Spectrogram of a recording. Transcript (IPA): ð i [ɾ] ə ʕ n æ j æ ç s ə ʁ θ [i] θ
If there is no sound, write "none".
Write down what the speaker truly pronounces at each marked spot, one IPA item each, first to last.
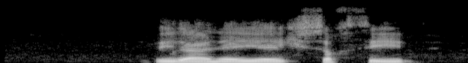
l, i

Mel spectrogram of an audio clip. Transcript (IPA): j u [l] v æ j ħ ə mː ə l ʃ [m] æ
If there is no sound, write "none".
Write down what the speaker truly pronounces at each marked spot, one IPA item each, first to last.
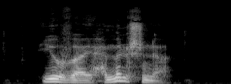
none, n

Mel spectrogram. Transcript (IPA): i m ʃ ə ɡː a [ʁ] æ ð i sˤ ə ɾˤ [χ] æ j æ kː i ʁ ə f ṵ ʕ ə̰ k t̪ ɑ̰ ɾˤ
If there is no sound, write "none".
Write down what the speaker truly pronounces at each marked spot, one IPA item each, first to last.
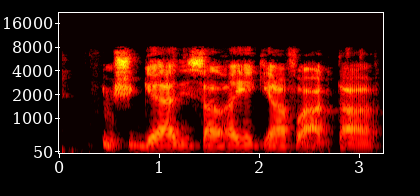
ʕ, ʁ

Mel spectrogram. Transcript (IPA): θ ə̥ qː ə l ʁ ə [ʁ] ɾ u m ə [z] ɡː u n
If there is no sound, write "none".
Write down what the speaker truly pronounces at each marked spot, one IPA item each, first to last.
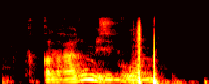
none, z

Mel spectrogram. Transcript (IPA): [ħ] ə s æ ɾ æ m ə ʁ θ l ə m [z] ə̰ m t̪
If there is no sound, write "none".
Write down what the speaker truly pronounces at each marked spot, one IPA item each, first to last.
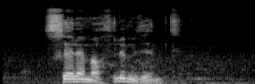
θ, ð

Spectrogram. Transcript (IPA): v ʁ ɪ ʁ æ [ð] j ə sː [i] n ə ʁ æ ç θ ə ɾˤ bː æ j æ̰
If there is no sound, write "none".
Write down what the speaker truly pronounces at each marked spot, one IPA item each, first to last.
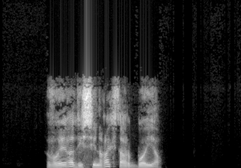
ð, i

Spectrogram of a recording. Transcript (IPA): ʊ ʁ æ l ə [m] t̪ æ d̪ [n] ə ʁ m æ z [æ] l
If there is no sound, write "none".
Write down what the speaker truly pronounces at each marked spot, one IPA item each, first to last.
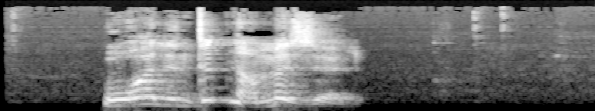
n, n, æ

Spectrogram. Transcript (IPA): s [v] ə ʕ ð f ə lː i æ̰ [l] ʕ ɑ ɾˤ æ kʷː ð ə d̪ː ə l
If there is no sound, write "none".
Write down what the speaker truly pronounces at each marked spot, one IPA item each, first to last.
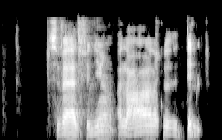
v, l

